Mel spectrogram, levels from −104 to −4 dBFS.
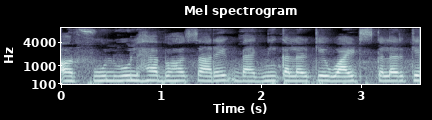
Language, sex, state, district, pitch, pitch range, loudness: Hindi, female, Maharashtra, Washim, 205 Hz, 200-210 Hz, -17 LUFS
